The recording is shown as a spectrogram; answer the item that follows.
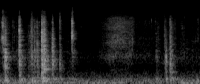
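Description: Metal clicks and clinks of a small butane gas canister being handled and fitted into a portable cassette stove: a quick series in the first second, then another click near the end.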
